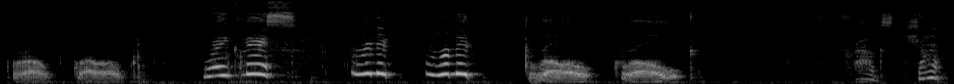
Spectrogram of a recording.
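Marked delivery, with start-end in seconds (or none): 0.1-1.4 very low, soft croak; croaky frog. Acted. Reader shows children a frog's hello, deep croaking. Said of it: "and croaky". 2.0-4.8 high, loud springy ribbits; jumpy frog. Acted. Reader shows children a frog's hello, high and jumpy. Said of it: "A frog hello is jumpy". 5.2-7.0 croaky frog. Acted. Reader shows children a frog's hello, deep croaking. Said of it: "and croaky".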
